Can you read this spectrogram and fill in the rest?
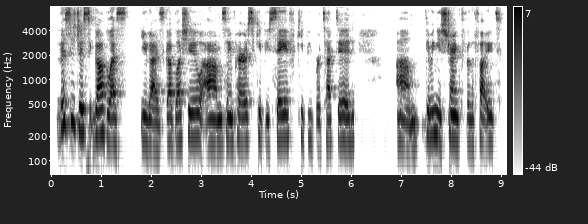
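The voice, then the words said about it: Slightly congested voice, clearing throat. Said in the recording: “I have a little bit of a cold, so I'm sorry. I'm clearing my throat here.”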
